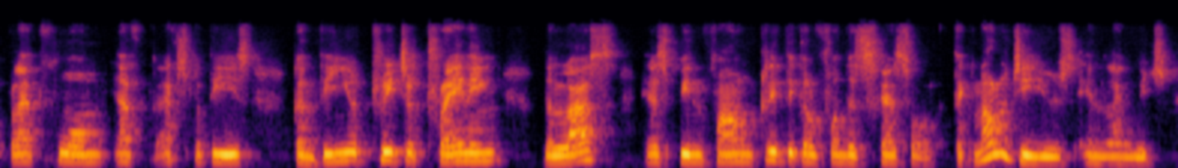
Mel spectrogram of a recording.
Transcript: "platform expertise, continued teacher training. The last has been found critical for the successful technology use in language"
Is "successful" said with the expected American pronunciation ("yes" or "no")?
no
